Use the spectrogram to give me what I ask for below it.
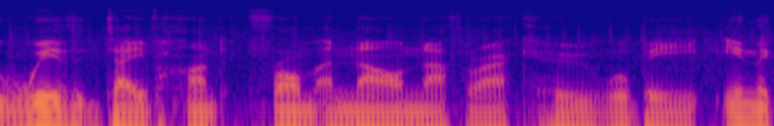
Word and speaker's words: Nathrakh: ANAAL NATHRAKH, is that right? NATHRAKH, I would say.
